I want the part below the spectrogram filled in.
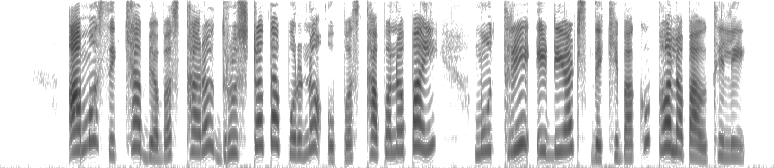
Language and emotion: Odia, happy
